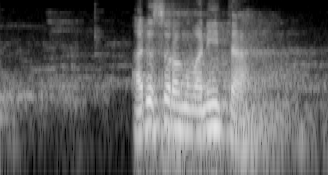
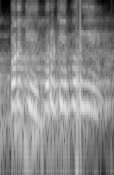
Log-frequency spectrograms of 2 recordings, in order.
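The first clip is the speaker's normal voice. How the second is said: much higher, insistent shooing away; angry dismissal; 12 semitones higher, 3 dB louder, faster than usual. Retold or imitated. Grieving woman chasing off the Prophet, shrill angry repeats. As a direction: shove him off with repeated cries of go.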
